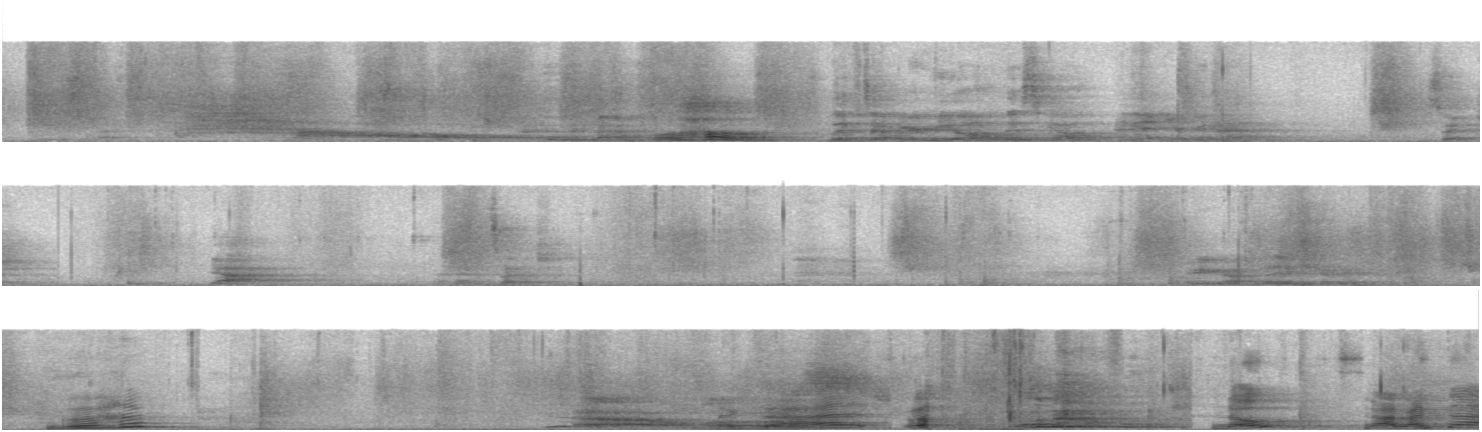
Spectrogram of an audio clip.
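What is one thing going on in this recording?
A young woman talks and laughs with animation.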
